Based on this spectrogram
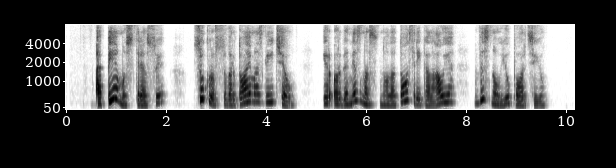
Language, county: Lithuanian, Klaipėda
